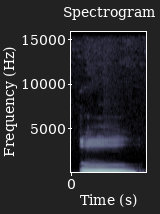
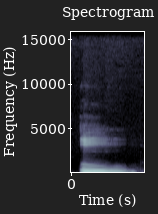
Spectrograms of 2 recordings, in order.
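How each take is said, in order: First: The L sound is strong and loud. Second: The same.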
